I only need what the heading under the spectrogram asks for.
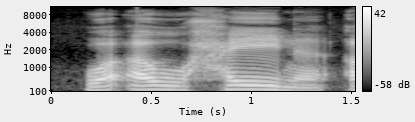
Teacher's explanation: وَأَوْحَيْنَا واولین ہے، حی یا لین ہے، دونوں کو نرمی کے ساتھ آدھے الف کی مقدار کے برابر تھوڑا رک کر کھینچ کر پڑھیں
